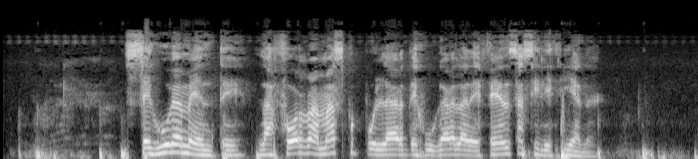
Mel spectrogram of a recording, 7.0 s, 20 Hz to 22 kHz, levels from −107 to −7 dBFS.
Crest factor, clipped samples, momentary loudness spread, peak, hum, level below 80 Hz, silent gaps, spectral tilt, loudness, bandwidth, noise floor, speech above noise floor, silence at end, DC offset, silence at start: 18 dB; under 0.1%; 16 LU; -4 dBFS; none; -40 dBFS; none; -3.5 dB/octave; -20 LUFS; 11 kHz; -40 dBFS; 20 dB; 0 s; under 0.1%; 0.35 s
